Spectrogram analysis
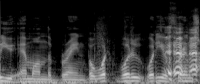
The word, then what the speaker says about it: EmOnTheBrain: No, at least you got it right because a lot of people think it's like EmOntheBrain. They think my name's Emon. Yeah. It's a common misconception. Why? So, because it's spelled EmOnthe brain. I mean, it just seems... Logical that it would be M on the brain.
